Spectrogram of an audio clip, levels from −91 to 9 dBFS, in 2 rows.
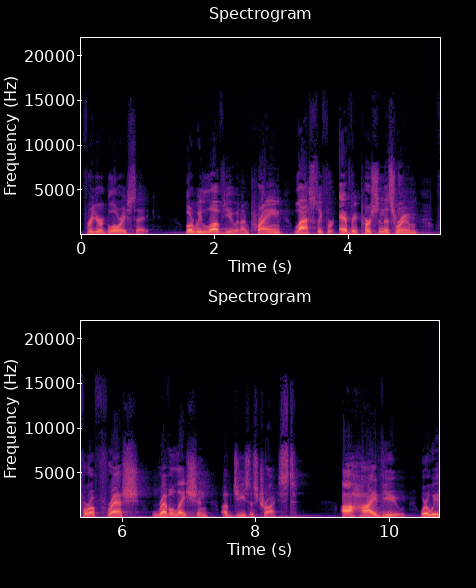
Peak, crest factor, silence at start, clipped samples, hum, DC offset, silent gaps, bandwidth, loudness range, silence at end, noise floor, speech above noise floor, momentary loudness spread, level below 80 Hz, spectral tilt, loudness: -4 dBFS; 20 dB; 0.1 s; under 0.1%; none; under 0.1%; none; 14 kHz; 2 LU; 0 s; -61 dBFS; 39 dB; 15 LU; -58 dBFS; -6 dB/octave; -23 LUFS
